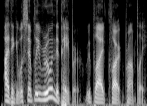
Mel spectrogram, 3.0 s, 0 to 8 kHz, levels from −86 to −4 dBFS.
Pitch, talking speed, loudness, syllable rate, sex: 140 Hz, 225 wpm, -19 LUFS, 5.6 syllables/s, male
